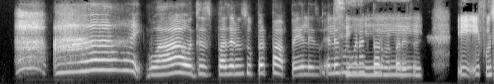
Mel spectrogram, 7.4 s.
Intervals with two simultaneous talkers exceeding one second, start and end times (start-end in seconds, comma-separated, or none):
5.0-6.3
